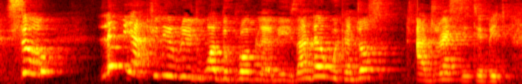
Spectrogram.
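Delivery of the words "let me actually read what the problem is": ordinary talk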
